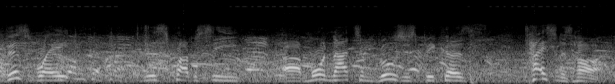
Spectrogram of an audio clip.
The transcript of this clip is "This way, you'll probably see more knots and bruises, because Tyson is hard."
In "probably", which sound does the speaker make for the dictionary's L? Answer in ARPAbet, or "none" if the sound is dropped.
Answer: none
